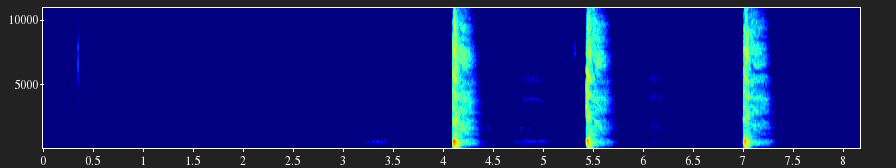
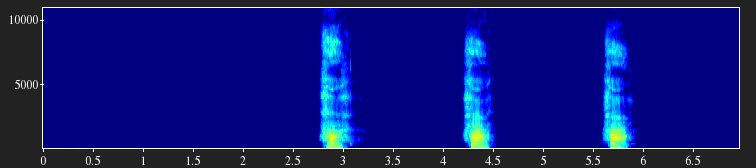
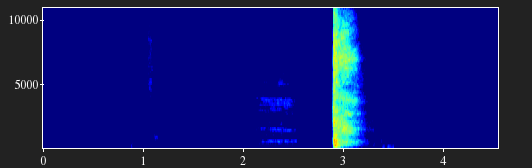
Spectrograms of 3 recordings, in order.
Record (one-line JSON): {"three_cough_length": "8.2 s", "three_cough_amplitude": 31676, "three_cough_signal_mean_std_ratio": 0.15, "exhalation_length": "7.0 s", "exhalation_amplitude": 12078, "exhalation_signal_mean_std_ratio": 0.21, "cough_length": "4.6 s", "cough_amplitude": 32158, "cough_signal_mean_std_ratio": 0.15, "survey_phase": "alpha (2021-03-01 to 2021-08-12)", "age": "18-44", "gender": "Female", "wearing_mask": "No", "symptom_cough_any": true, "symptom_fatigue": true, "symptom_headache": true, "symptom_change_to_sense_of_smell_or_taste": true, "symptom_loss_of_taste": true, "symptom_onset": "3 days", "smoker_status": "Never smoked", "respiratory_condition_asthma": false, "respiratory_condition_other": false, "recruitment_source": "Test and Trace", "submission_delay": "2 days", "covid_test_result": "Positive", "covid_test_method": "RT-qPCR"}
